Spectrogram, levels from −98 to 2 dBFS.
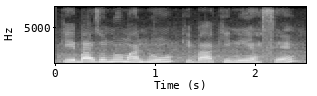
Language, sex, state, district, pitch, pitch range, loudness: Assamese, female, Assam, Kamrup Metropolitan, 240 Hz, 215-270 Hz, -13 LUFS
